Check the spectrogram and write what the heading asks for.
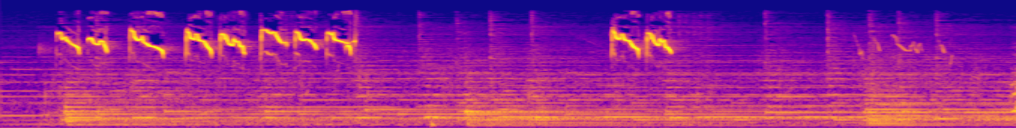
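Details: A white-eye, a bird that sings diligently at dawn, gives high, thin, sliding twitters in a quick run of about six notes, then a brief burst and a few softer notes, over background music.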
